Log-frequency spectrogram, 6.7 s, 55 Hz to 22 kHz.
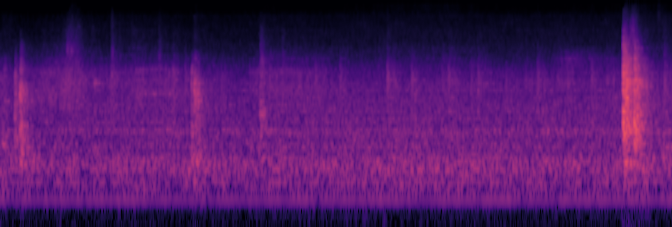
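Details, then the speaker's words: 1989 Honda CR500R, non-running, before first kick start: a few crisp clicks as the throttle is released, the slide snapping fully shut; this check avoids a very high idle or flooding from a stuck-open slide. "So always check that for your first fire ups. Make sure you hear that click when you let go. Lets you know that that thing's sitting all the way down."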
